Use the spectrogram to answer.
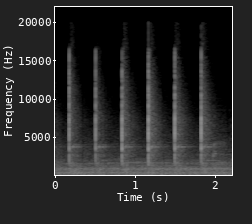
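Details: Six sharp, evenly spaced snapping pulses, about three per second, over a steady hum as a dermatologist fires a PicoWay picosecond laser on a tattoo on a patient's pinky, which turns white (frosting).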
